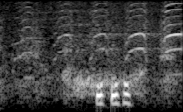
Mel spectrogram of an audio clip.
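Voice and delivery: sudden high-pitched giggle. Real, not acted. Cook giggling at his own comment, high laugh. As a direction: let a squeaky laugh slip out.

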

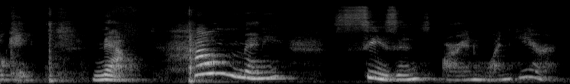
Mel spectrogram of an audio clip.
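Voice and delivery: hushed whisper. Acted. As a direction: whisper the question. Whispered question to class.

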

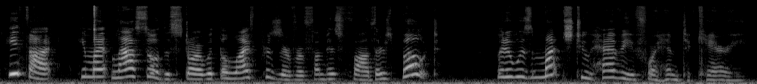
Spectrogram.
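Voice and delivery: ordinary delivery

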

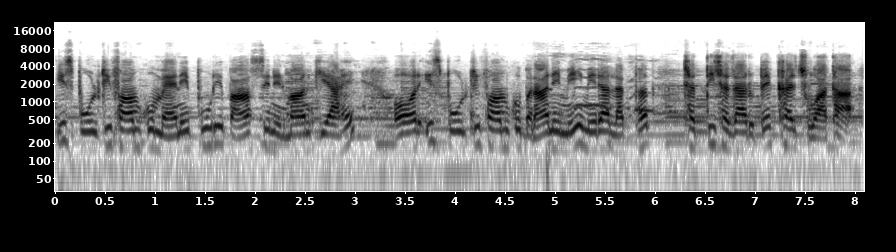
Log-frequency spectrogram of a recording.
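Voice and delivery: usual speaking voice

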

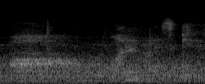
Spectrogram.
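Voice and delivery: soft breathy whisper. Real, not acted. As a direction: hush it so the cat stays calm. Hushed beside the cat.

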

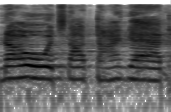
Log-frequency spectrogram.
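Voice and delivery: a lightly acted, drawn-out no; playful refusal. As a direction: hold the eager ones back, slowly. Jesus refusing impatient fish.

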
